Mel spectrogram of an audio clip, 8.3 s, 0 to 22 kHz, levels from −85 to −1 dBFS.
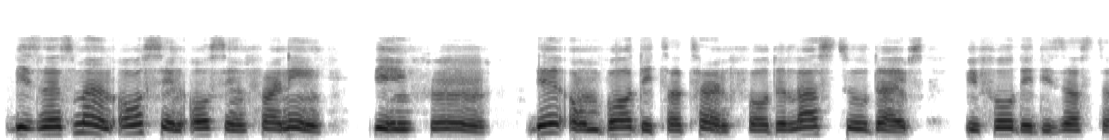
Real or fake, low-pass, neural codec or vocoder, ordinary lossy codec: fake; 7.2 kHz; vocoder, 44.1 kHz, 128 mel bands, Pupu-Vocoder; none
